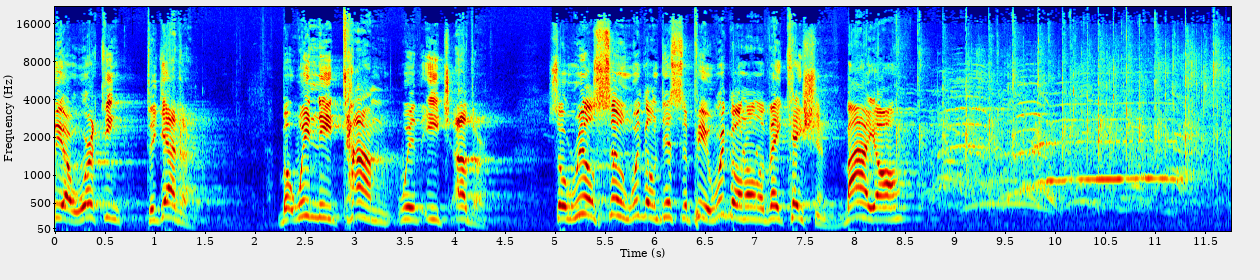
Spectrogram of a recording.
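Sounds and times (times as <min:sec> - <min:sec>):
speech: 0:00.0 - 0:01.5, 0:02.2 - 0:04.4, 0:05.0 - 0:08.6
audience applause: 0:08.6 - 0:11.7.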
